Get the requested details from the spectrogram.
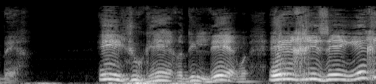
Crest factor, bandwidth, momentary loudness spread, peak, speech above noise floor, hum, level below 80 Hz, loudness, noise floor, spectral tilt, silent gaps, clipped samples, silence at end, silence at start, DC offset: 14 dB; 16.5 kHz; 8 LU; 0 dBFS; 24 dB; none; -26 dBFS; -12 LUFS; -37 dBFS; -5 dB/octave; none; under 0.1%; 0 s; 0 s; under 0.1%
